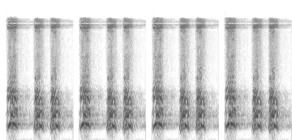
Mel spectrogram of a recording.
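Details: German Shepherd dog offered for sale in Bangalore, India, barking loudly in a steady rhythm: groups of two or three sharp, deep barks repeated about every second, with short gaps between groups and no other sounds.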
